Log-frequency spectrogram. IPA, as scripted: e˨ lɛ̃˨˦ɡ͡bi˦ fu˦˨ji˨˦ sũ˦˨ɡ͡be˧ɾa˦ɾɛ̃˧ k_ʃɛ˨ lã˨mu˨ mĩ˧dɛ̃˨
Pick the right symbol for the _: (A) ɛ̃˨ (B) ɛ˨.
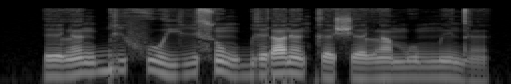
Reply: B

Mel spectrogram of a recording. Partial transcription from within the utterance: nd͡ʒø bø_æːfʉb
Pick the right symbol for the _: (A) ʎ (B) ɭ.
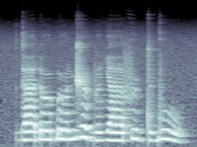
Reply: A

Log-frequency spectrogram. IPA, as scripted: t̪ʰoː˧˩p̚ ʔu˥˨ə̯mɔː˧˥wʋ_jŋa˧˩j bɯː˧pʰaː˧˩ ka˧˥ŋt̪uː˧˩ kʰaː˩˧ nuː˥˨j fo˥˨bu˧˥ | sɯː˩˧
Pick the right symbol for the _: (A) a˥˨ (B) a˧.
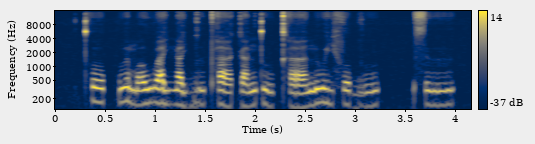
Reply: B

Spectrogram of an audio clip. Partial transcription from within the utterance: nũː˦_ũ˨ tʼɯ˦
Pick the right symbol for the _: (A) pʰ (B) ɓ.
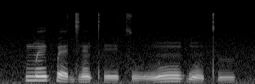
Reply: B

